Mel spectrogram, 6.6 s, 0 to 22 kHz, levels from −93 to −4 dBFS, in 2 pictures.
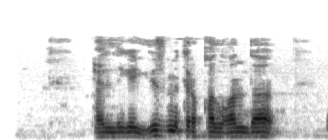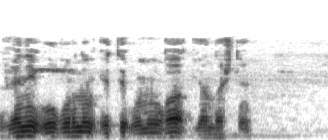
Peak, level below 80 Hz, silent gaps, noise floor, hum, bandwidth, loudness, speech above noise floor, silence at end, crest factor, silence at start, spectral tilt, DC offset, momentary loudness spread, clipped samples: -2 dBFS; -62 dBFS; none; -62 dBFS; none; 7.6 kHz; -19 LUFS; 43 dB; 0.8 s; 18 dB; 0.95 s; -6 dB/octave; under 0.1%; 13 LU; under 0.1%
